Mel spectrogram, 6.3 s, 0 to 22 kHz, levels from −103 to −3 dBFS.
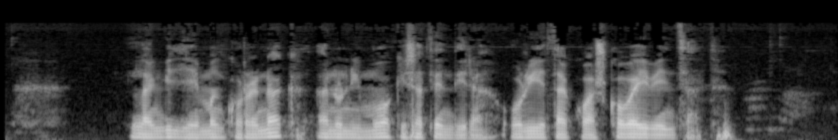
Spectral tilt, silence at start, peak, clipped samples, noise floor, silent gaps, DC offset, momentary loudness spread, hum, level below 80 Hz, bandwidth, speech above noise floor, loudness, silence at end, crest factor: -6.5 dB/octave; 0.2 s; -6 dBFS; under 0.1%; -72 dBFS; none; under 0.1%; 12 LU; none; -40 dBFS; 11.5 kHz; 47 dB; -27 LUFS; 0.8 s; 20 dB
